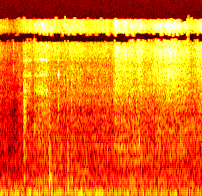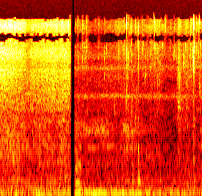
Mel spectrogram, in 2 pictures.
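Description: Wet fine-mesh fishing net being hauled over a boat's side and shaken, water splashing and dripping off it, with a few light knocks in the first second.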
